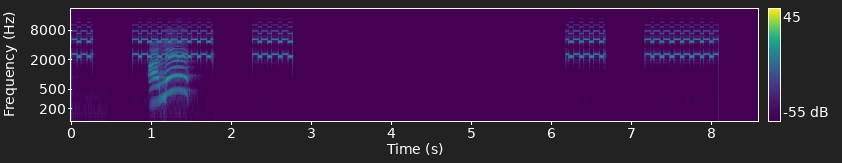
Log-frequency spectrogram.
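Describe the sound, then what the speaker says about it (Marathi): A mobile phone ringtone plays in loud electronic beeping bursts, with two quick groups, a long pause, then two more, and a brief voice-like sweep over the opening bursts. "अनन्या, तुझा फोन वाजतोय."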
